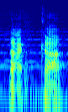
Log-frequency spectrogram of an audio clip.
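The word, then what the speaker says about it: 落下: Technically speaking, by the way, it would be Raku-ka originally, based on the kanji. But yeah, you can see why Raku-ka. Technically the U would be barely heard if at all. Anyway, Raku-ka So unsurprising that it's actually straight up the same consonant anyway, became simply double consonant ka. Made much easier. Rakka.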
